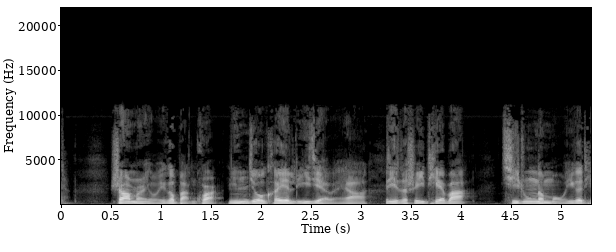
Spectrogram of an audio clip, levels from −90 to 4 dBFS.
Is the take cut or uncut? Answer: cut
